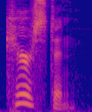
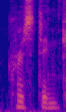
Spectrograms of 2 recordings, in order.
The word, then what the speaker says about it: Kirsten: Quote, DAFS Commissioner Kirsten Figueroa, F-I-G-U-E-R-O-A, we're just going to say Kirsten, not Kristen, Kirsten, I can't pronounce her last name, my apologies.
